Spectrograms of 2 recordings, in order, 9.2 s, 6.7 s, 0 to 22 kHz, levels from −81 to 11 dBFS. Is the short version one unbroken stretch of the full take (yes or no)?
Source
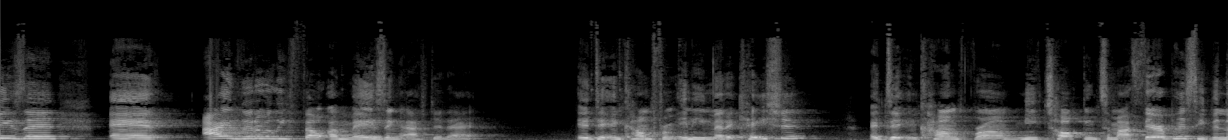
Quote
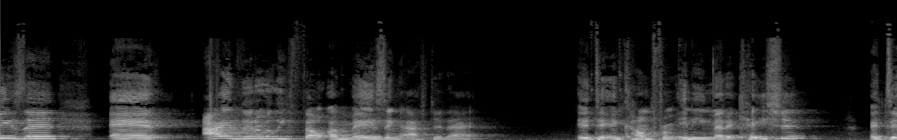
yes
